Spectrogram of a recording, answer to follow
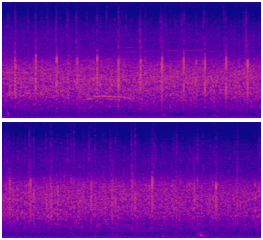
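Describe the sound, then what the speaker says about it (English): Sustained applause from a large convention crowd honoring Minnesota House members at a state GOP convention, steady dense clapping at moderate distance throughout with no talk. "Give them a round of applause."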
